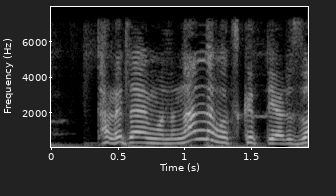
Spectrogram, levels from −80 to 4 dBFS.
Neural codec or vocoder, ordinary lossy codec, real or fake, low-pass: codec, 16 kHz in and 24 kHz out, 1 kbps, XY-Tokenizer; none; fake; 7.2 kHz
